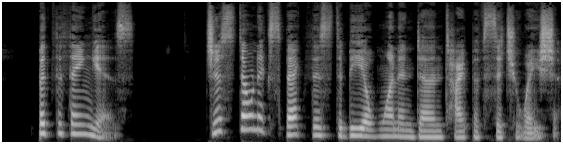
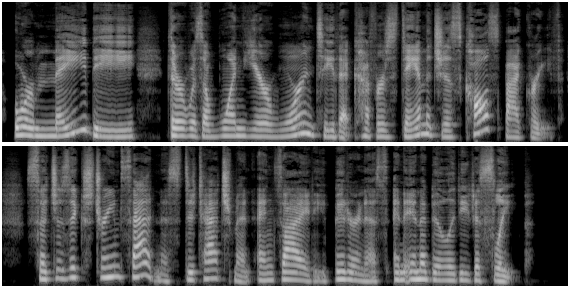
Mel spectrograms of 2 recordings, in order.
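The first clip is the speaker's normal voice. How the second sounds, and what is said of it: Infomercial announcer voice. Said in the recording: “my best infomercial impersonation.”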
